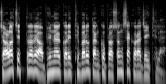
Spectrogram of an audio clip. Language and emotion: Odia, neutral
